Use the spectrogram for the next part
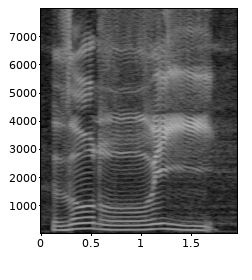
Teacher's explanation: Huruf ri kita tahan dan kita tekan karena terdapat tanda tasydid di sini di atasnya.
